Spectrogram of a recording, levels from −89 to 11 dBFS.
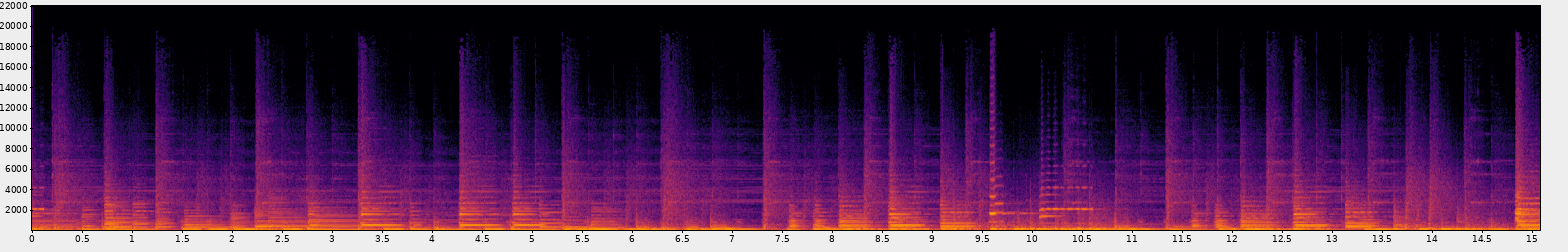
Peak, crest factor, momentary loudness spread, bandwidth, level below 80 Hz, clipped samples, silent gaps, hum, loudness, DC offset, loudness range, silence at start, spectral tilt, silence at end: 0 dBFS; 16 dB; 6 LU; 11.5 kHz; -28 dBFS; under 0.1%; none; none; -18 LUFS; under 0.1%; 2 LU; 0 s; -7 dB/octave; 0 s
